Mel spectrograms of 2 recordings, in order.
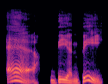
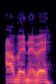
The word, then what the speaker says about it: Airbnb: So instead of saying Airbnb, he said Aveneve.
